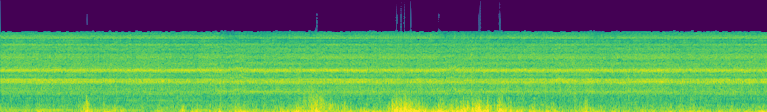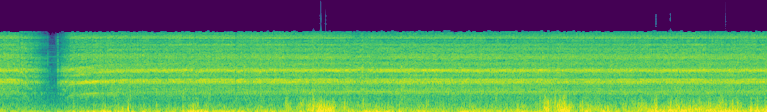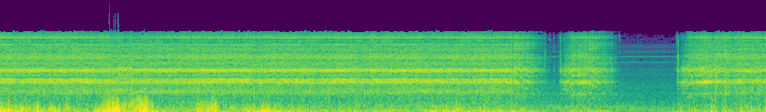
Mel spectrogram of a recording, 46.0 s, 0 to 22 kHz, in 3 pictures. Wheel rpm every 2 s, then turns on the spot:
160, 160, 160, 160, 160, 160, 160, 140, 90, 160, 160, 160, 160, 160, 160, 160, 160, 160, 160, 160, 90, 20, 110.
none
